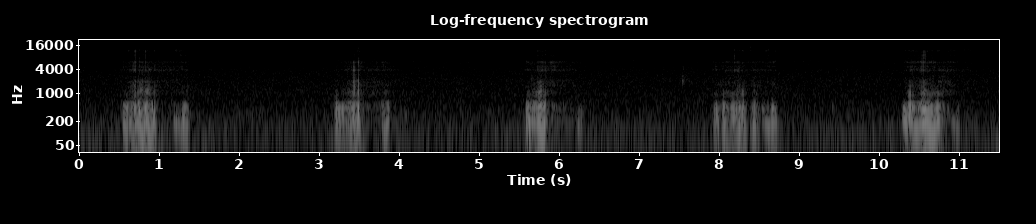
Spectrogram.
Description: Puppy snoring sleeping after his play .sure there is nothing good than watching a happy puppy sleeping 😍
